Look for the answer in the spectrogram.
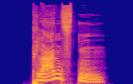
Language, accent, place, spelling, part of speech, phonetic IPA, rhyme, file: German, Germany, Berlin, plansten, adjective, [ˈplaːnstn̩], -aːnstn̩, De-plansten.ogg
- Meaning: 1. superlative degree of plan 2. inflection of plan: strong genitive masculine/neuter singular superlative degree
